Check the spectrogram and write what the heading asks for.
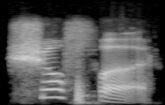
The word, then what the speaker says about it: chauffeur: musician musici Musician musician we say driver as chauffeur driver as chauffer Au gives the sound of o c h gives the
